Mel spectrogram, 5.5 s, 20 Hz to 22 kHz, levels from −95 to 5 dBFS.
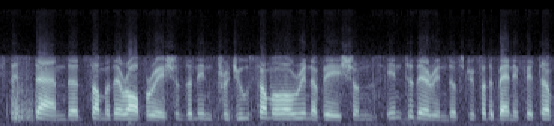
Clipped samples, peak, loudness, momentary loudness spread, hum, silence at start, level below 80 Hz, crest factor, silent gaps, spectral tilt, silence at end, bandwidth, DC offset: under 0.1%; -4 dBFS; -22 LUFS; 12 LU; 50 Hz at -60 dBFS; 0 s; -66 dBFS; 18 dB; none; -4.5 dB/octave; 0 s; 6.4 kHz; under 0.1%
